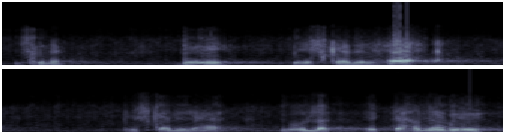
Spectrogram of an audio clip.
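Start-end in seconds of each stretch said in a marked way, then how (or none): none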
